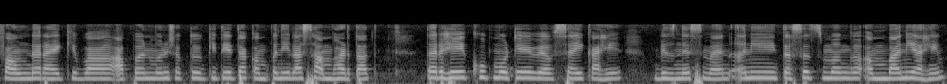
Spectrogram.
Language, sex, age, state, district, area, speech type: Marathi, female, 45-60, Maharashtra, Akola, rural, spontaneous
